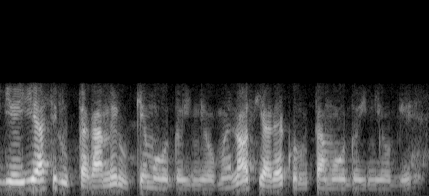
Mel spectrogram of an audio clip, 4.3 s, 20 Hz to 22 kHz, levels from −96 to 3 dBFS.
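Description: The clip is speech, and nothing is technically wrong with it.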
